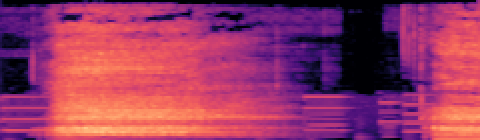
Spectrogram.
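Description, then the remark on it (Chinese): A voice imitates a little bear's yawn while reading a children's story: one long, breathy, drawn-out vocal sound with slowly falling pitch, a brief pause, then a second yawn-like sound starting loudly. “小熊总爱打哈欠。”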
